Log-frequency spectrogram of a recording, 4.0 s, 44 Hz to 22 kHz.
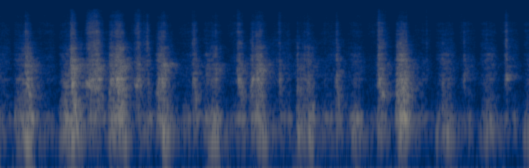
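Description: A wooden stylus scrapes the remaining black strip on the left side of a flat, black-coated scratch-art paper sheet held by the left hand. About fourteen quick, dry, rasping strokes sound in an uneven rhythm, each with a papery scratch centered around 1 kHz and little low end.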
